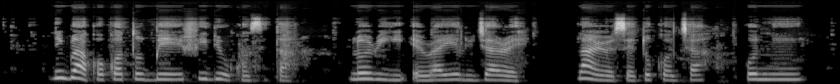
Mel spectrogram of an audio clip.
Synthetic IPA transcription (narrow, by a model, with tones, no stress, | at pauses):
nĩ˦ɡ͡ba˦˨kɔ˨˦kɔ˦to˦ɡ͡be˦fi˦de˦o˨kã˨si˧˦ta˨ | lo˦ɾi˦ɛ˨ɾa˧je˦lu˨˧˦d͡ʒa˦ɾɛ˨ | la˦˨ɾ̃ĩ˨ɔ̃˨sɛ˨to˨˦kɔ˦˧d͡ʒa˦ | o˦nĩ˦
